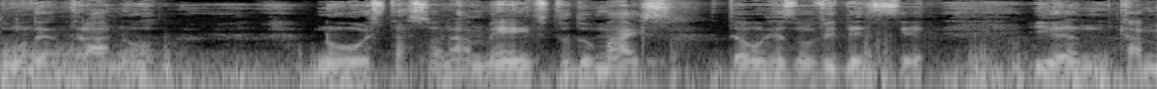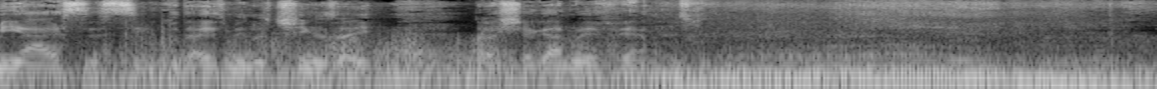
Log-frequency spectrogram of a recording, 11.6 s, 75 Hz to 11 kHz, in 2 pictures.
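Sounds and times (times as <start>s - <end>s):
car engines revving: 0.0s - 1.3s, 8.8s - 11.5s
speech: 0.4s - 9.5s.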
